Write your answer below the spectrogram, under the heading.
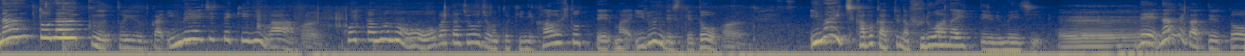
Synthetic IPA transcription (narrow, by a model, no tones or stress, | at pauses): nãnt̪o̞nakɯ̟t̪o̞jɯ̟ːkaʔime̞ːʑit̪e̞kʲiɲ̟iβa | ko̞ːit̪ːamo̞no̞ːɡat̪aʑo̞ːʑo̞ːnot̪o̞kʲiɲ̟ikaɯ̟çi̥t̪o̞t̪ːe̞ma̰ʔiɾɯ̟̃nd̪e̞sɨ̥ke̞d̪o̞ | imait͡ɕi̥kabɯ̟kat̪ːeinoaɸɯ̟ɾɯ̟βanait̪ːe̞jɯ̟ime̞ːd͡ʑḭ | d̪e̞nãnd̪e̞kat̪ːe̞jɯ̟ːt̪o̞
